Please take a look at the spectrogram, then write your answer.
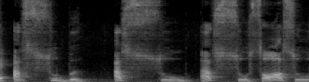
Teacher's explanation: जहाँ पे दम्मा है वहाँ पे लिप्स की रोलिंग होगी, क्योंकि हमने दम्मा जाहिर करना है कि इस लेटर पे दम्मा है, तो इसे गुलाई से अदा करेंगे।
